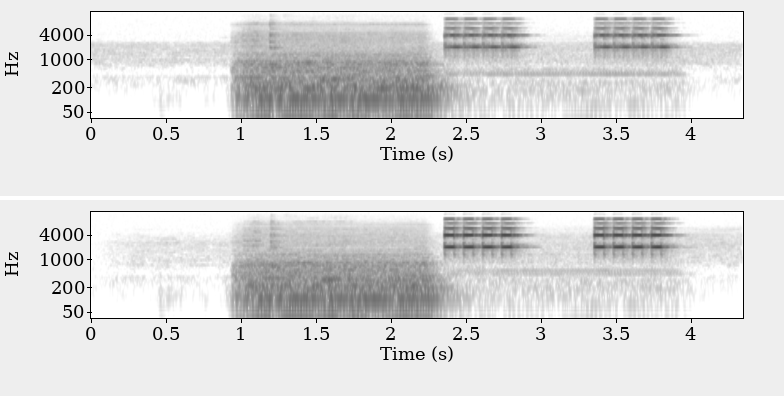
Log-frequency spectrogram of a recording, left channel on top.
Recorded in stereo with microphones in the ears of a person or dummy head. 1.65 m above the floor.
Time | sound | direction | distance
0.9 | cutlery clinking | 40° left (ahead or behind) | 1.1 m
2.4 | an alarm | 15° right (ahead or behind) | 1.5 m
